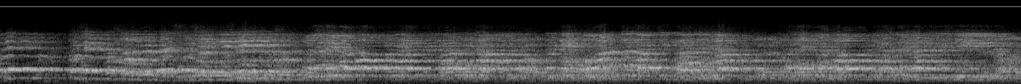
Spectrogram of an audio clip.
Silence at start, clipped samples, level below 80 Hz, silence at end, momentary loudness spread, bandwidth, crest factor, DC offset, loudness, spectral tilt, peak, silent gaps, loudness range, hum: 0 s; under 0.1%; -66 dBFS; 0 s; 4 LU; 16.5 kHz; 12 dB; under 0.1%; -24 LUFS; -3 dB/octave; -12 dBFS; none; 1 LU; none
